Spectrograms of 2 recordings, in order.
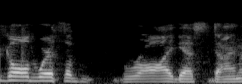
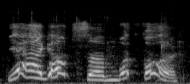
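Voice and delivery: shopkeeper voice; 8 semitones higher than usual. Acted. GM voicing shopkeeper Garfield.

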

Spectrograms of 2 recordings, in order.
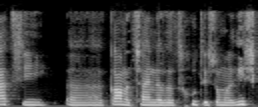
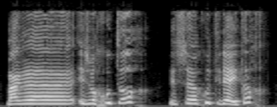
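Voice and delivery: higher, quick voice fishing for a yes; colleague seeking approval; 6 semitones higher than usual. Retold or imitated. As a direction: imitate a hopeful colleague, pitched up and hurried. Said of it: "het moment waarop ze bij je komen".

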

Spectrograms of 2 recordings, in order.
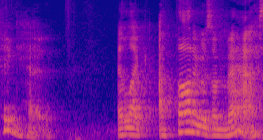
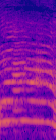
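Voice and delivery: much higher mock startled cry; startled yelp; 3 dB quieter than usual. Narrator startled by friends jumping out, mock startled yelp. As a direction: yelp like you just got ambushed. Startled by the air horn prank.

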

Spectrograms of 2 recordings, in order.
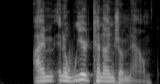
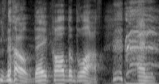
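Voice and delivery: loud, slow, laughing; laughing shout; 6 semitones higher, 6 dB louder, slower than usual. Real, not acted. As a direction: shout it while cracking up. Laughing, louder reply.

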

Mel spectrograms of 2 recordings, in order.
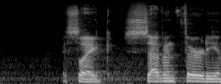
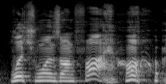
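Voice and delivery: slow, higher mock-exasperated question, breaking into laughter; 5 semitones higher, slower than usual. Customer challenges DMV clerk over address, mock exasperated. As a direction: drag it out in laughing disbelief.

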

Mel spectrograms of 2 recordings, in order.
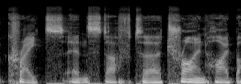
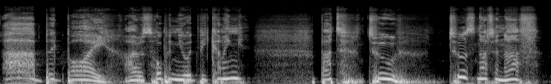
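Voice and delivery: high croaky flirt; lady's voice; 11 semitones higher than usual. Acted. GM voices the lady greeting the Dragonborn, high and croaky.

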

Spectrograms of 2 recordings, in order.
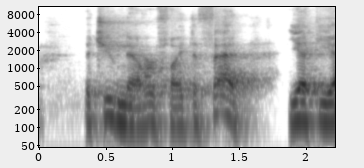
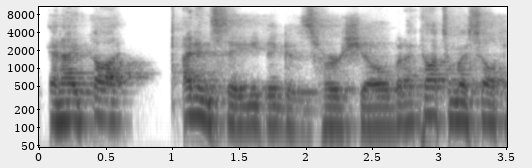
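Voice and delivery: ordinary talk

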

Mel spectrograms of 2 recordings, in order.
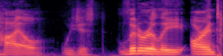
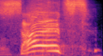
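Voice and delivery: loud, high one-word cry; sudden high comic yell; triumphant shout; 10 dB louder than usual. Acted. Comic exclamation.

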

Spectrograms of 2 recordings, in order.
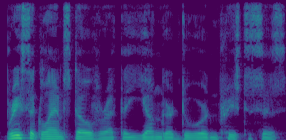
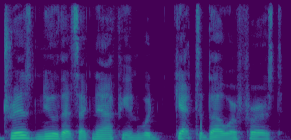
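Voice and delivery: usual speaking voice

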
